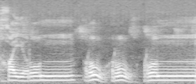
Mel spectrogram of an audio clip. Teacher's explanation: Nah, ini juga dia hidup dan dia ya barisnya menengah ke atas ya. Dhammatain, maka dia dibaca tebal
